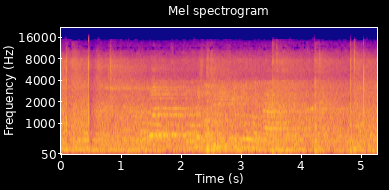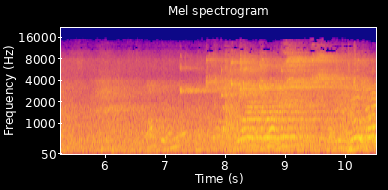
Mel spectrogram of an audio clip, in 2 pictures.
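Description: Spectators and players shout and call out across the echoing gym.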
